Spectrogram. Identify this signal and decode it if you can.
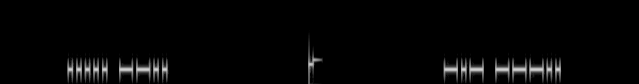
Morse code, heard as a keyed tone, about 28 wpm, 700 Hz. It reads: 5Z K8
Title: Single-Letter Single-Number 28wpm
